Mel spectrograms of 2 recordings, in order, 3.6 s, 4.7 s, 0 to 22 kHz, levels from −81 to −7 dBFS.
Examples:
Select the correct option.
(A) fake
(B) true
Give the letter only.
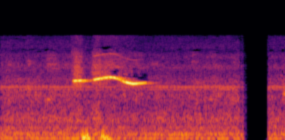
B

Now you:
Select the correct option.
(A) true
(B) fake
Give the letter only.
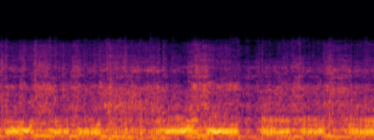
A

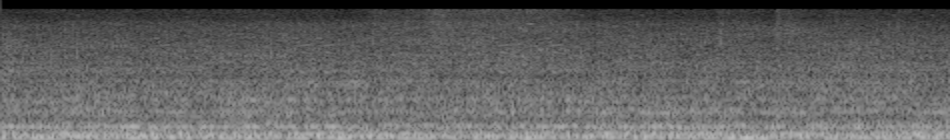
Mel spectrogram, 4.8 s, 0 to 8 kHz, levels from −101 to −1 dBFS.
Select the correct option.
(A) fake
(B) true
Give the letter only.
A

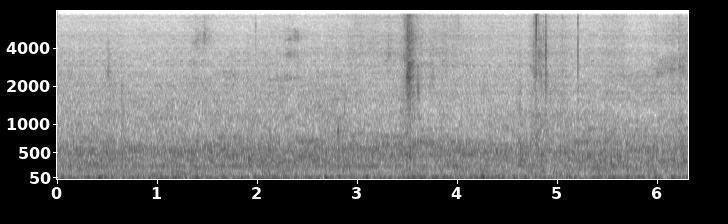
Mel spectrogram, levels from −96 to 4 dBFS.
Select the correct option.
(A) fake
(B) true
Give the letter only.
A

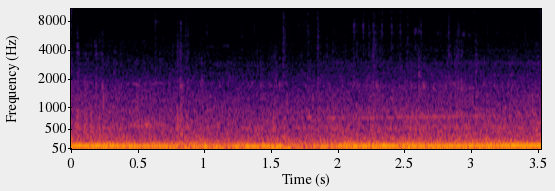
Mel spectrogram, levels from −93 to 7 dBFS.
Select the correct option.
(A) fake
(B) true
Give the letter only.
B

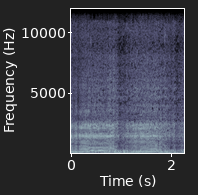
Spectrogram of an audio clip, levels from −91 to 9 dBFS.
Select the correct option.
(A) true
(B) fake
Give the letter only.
A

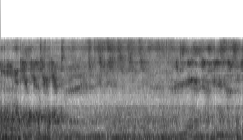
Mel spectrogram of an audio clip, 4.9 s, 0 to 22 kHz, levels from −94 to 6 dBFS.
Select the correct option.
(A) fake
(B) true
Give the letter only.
A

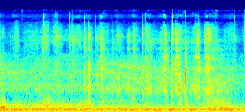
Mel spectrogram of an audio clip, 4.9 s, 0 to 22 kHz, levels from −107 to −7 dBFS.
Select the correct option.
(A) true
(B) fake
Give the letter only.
A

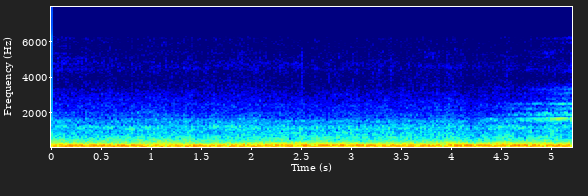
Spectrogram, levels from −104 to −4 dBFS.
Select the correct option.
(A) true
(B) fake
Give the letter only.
A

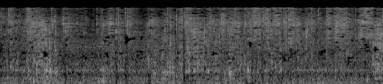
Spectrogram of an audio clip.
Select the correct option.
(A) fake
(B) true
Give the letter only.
B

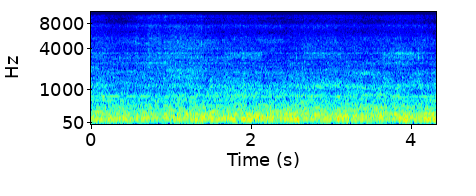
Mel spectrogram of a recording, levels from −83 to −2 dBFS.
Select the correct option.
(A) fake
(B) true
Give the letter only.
A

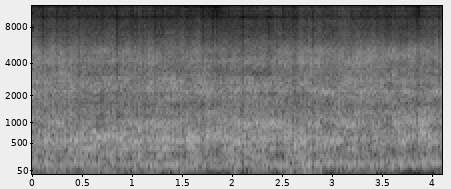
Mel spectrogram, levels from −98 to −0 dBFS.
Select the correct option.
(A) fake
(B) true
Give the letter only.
A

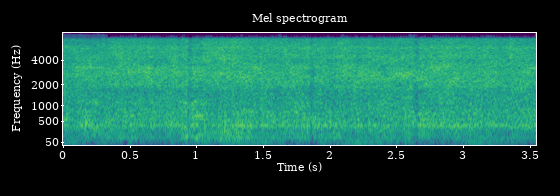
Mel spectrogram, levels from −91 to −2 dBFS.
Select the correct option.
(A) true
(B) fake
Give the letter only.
B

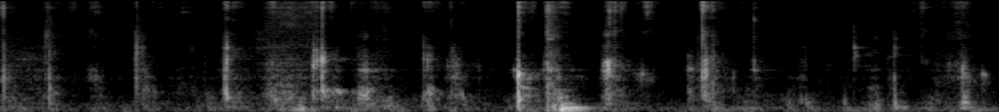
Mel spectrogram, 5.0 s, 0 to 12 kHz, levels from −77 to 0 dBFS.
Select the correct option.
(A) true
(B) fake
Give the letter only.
B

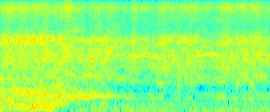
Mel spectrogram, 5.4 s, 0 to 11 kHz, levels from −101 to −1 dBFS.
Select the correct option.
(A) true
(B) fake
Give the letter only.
A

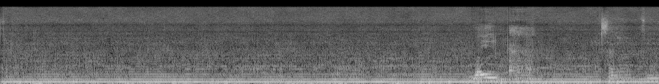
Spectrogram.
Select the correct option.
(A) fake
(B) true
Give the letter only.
A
